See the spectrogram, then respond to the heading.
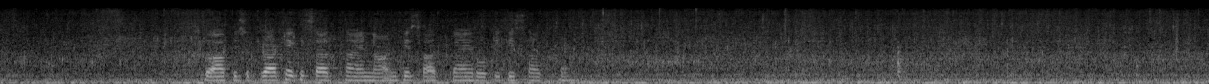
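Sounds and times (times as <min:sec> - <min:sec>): curry sizzling and bubbling: 0:00.0 - 0:12.0.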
